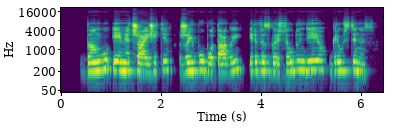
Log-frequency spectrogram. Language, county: Lithuanian, Kaunas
